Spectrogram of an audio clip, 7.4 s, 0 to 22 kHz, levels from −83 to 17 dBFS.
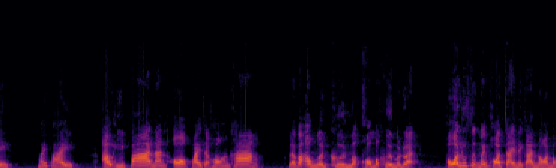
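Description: Throughout the speech, a block size mismatch (truncated) discards the tail of each block, producing a steady buzz at 43.1 Hz, consistent with 1024-sample writes, while playback speed stays at 1.0x.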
